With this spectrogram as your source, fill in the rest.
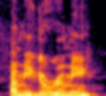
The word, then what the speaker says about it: amigurumi: So it's specifically amigurumi, which is the Japanese art of crocheting little stuffed animals.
